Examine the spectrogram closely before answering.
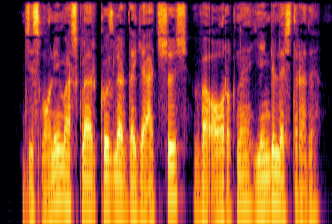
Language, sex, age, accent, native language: Uzbek, male, 18-24, Toshkent shahri, Uzbek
